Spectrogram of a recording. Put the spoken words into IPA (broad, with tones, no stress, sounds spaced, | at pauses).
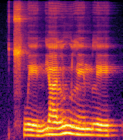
t͡sʰ w e˨˩ n̪ j a˧ l u˥˧ l ẽ˧ m l e˧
